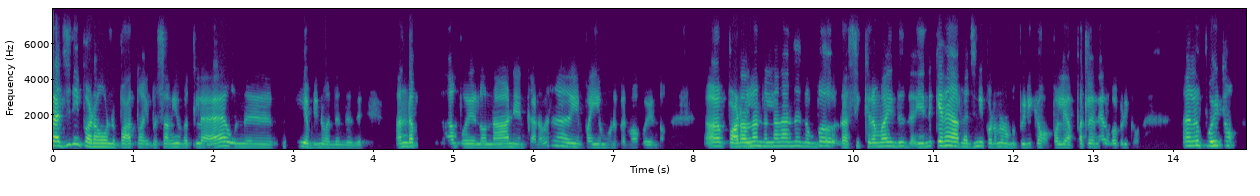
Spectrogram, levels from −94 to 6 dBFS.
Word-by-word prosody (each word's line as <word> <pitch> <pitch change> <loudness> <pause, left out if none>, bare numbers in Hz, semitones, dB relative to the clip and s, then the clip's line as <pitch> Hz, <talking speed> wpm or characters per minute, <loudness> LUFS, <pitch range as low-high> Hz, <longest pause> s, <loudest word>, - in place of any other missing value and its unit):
ரஜினி 275 +8 +6
படம் 190 -2 +5
1 175 -1 -1
பாத்தோம். 175 0 -2
இப்போ 160 - -12
சமீபத்துல 175 0 -2 0.4
ஒண்ணு, 175 -2 -5 0.4
"குட்டி" 210 +1 -12
அப்டின்னு 165 -1 -6
வந்திருந்தது. 145 -2 -9 0.5
அந்த 205 +3 +2
படத்துக்கு 390 -1 -37
தான் 190 0 -3
போயிருந்தோம். 165 -1 -3
நான் 175 +2 +2
என் 160 - -16
கணவர் 155 +11 -8
அ - - 0 0.2
என் - - -12
பையன் 165 -1 -4
3 160 0 -14
பேருமா 155 0 -9
போயிருந்தோம். 150 -2 -10 0.5
அ - - +5 0.2
படம்லாம் 210 +4 +6
நல்லாதான் 220 +2 +1
இருந்தது, 220 -2 -4
ரொம்ப 195 +6 -2 0.3
ரசிக்குற 200 +3 -3
மாதிரி 220 0 +4
இருந்தது. 205 -2 -5
எனக்கென்ன, 240 +4 +4 0.2
ரஜினி 200 +5 -2
படம்னா 190 0 -2
ரொம்ப 175 -1 -9
பிடிக்கும். 175 +1 -4
அப்போலயே 165 0 -2
அப்போத்துலருந்தே 185 +1 -4
ரொம்ப 180 +1 -4
பிடிக்கும். 320 - -12 0.5
அதனால 240 +2 +4
போயிட்டோம். 240 0 +4
185 Hz, 170 wpm, -23 LUFS, 170-220 Hz, 0.5 s, ரஜினி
